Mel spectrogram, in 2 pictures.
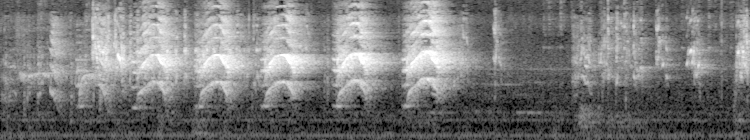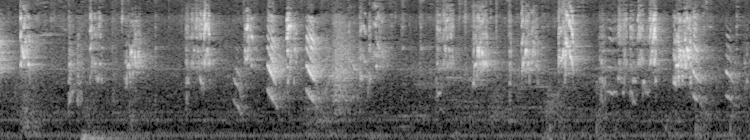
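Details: Chirping budgies: a run of evenly spaced, loud, raspy squawks about every half second, then softer, busier chatter of short scratchy chirps, over a low steady hum.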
